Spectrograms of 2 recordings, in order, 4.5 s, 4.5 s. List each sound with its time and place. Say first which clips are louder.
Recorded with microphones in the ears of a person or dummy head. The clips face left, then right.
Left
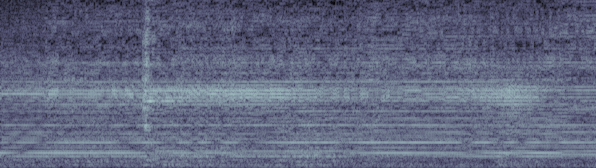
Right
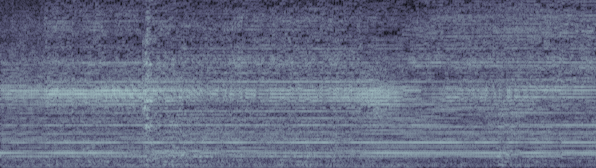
1.1 s a bell: right 2 dB; 35° left (ahead or behind), 6.5 m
